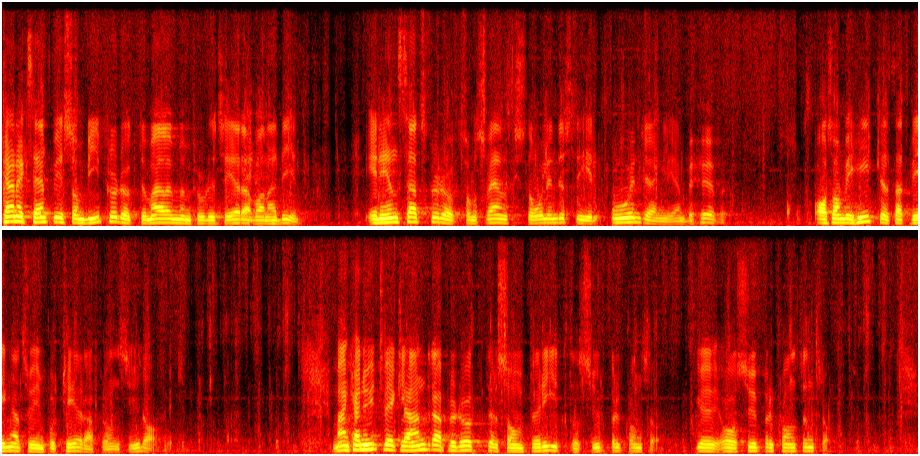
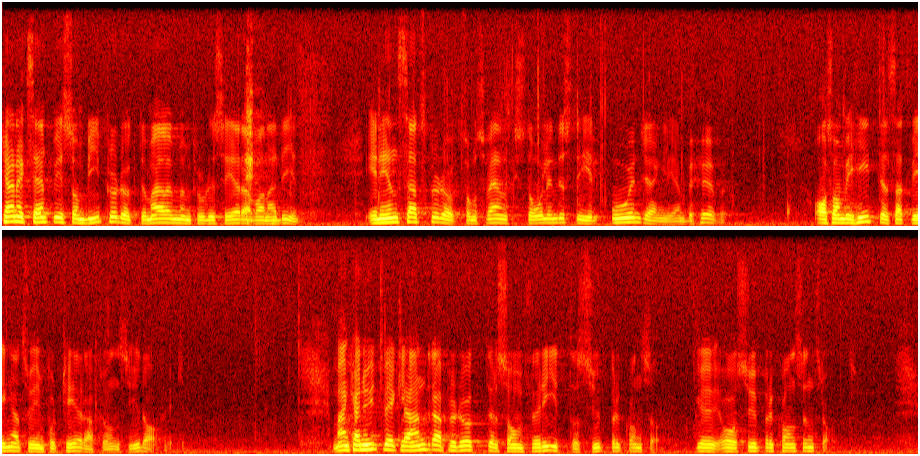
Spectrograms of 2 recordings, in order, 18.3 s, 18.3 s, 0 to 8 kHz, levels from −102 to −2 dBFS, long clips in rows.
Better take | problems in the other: second | noise reduction (neural separator model SepFormer DNS4)

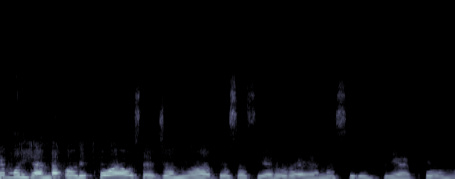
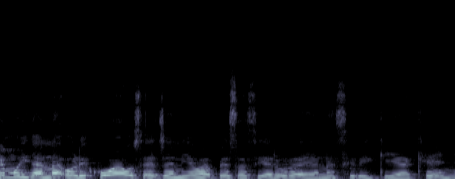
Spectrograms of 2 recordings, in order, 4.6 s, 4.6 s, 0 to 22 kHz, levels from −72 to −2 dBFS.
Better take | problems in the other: second | noise reduction (neural mask model DeepFilterNet 3)

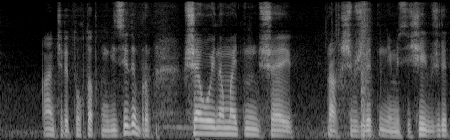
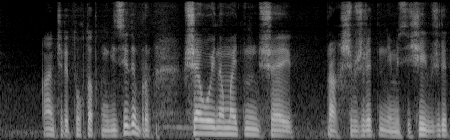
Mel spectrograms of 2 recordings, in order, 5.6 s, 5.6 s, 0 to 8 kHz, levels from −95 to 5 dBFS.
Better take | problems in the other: second | background sound (Drawer open or close / Wood); 15 dB below the speech

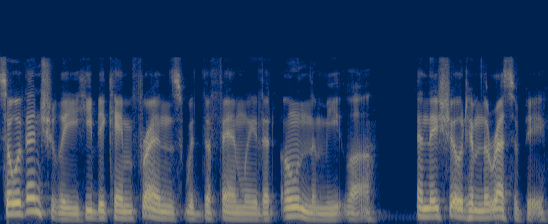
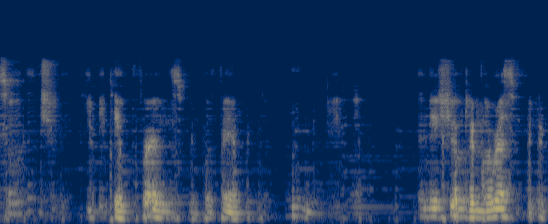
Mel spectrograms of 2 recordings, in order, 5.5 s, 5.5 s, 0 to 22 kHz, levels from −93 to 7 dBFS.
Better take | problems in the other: first | noise reduction (neural mask model DeepFilterNet 3)

